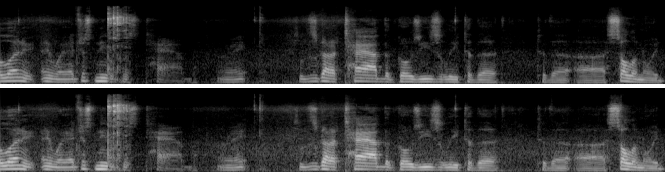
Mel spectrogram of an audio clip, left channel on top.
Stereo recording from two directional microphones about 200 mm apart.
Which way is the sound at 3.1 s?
50° left (ahead or behind).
